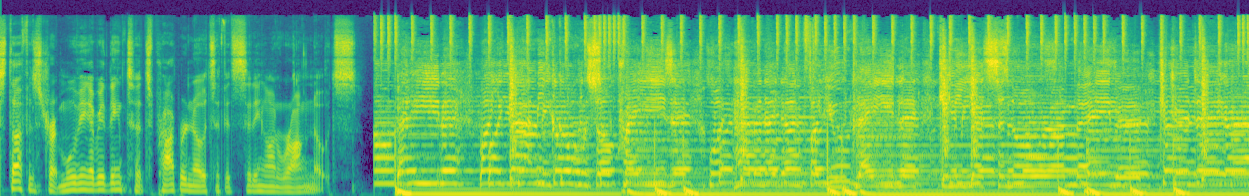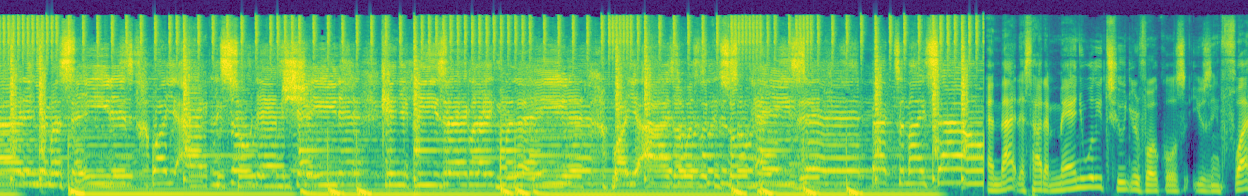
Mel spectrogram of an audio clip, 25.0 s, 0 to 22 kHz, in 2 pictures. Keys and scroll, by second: 3.5 space.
